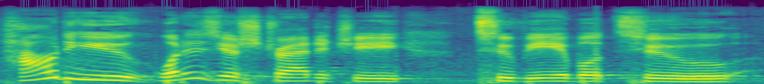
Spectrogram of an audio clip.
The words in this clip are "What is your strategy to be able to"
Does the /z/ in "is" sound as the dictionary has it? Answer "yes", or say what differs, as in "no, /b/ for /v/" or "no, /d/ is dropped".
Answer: yes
